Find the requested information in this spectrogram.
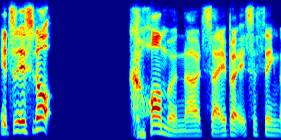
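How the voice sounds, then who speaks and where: In a British accent, a man speaks at a very fast pace. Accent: RP, posh-sounding British. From southern England, Dorset. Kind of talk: casual chat.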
